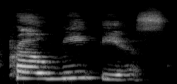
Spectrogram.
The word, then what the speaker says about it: Prometheus: the police myself that's a Prometheus is how you say the name of the Greek god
